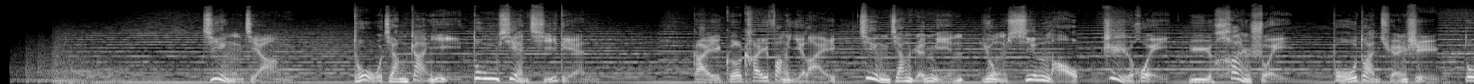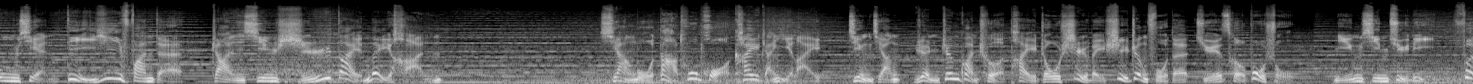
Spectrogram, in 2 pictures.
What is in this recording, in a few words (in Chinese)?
男 专题片配音; 泰州市委工作会议专题片配音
